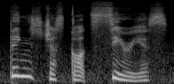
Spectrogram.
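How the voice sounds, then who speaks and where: An imperious fox shrine maiden in an anime game. Her voice is fairly high and very animated. She sounds theatrical and haughty, with a teasing, coaxing edge. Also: very slow, slight background noise, exaggerated voice. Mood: stern, indignant. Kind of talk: anime video game voice acting.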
